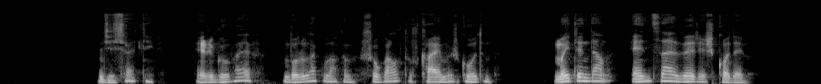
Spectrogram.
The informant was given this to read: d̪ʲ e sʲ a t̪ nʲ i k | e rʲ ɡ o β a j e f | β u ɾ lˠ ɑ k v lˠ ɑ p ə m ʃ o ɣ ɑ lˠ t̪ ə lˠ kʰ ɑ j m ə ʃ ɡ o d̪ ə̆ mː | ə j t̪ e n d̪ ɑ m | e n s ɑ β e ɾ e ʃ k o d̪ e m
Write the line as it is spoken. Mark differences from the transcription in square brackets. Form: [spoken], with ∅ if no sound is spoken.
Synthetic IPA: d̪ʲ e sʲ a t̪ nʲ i k | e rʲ ɡ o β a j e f | [b] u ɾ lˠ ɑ k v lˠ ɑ [k] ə m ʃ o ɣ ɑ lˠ t̪ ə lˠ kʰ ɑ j m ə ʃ ɡ o d̪ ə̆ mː | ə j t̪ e n d̪ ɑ m | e n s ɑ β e ɾ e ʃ k o d̪ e m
